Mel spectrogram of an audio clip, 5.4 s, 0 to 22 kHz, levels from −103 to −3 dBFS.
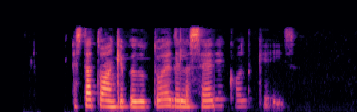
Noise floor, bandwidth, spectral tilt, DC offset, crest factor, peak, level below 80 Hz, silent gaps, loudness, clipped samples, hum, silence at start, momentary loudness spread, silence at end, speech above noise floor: -87 dBFS; 8.2 kHz; -2.5 dB/octave; under 0.1%; 24 dB; -8 dBFS; -74 dBFS; none; -28 LUFS; under 0.1%; none; 1.1 s; 23 LU; 1 s; 57 dB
